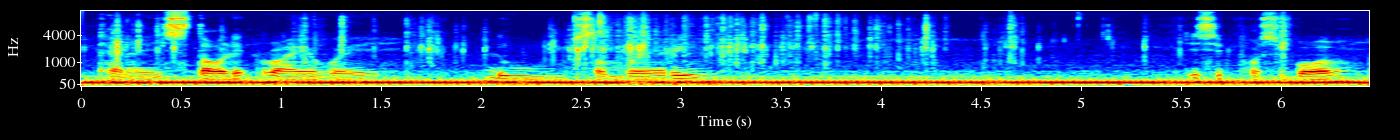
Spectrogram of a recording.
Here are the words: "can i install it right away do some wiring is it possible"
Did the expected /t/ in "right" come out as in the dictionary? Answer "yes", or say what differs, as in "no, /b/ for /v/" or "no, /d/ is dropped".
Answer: no, /t/ is dropped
